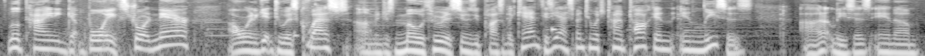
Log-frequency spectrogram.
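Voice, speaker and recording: A man's voice: fairly high pitch, lively intonation, fast talker, a bit bright, faint music behind. A man giving casual gameplay commentary as a content creator, rambling and dropping joking asides.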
